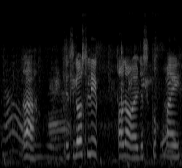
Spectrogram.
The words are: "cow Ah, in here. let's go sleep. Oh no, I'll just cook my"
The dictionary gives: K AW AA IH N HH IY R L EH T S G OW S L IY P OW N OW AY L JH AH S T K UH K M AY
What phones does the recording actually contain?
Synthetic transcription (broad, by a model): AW AA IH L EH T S G OW S L IY P OW N OW AY L JH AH S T K UH K M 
